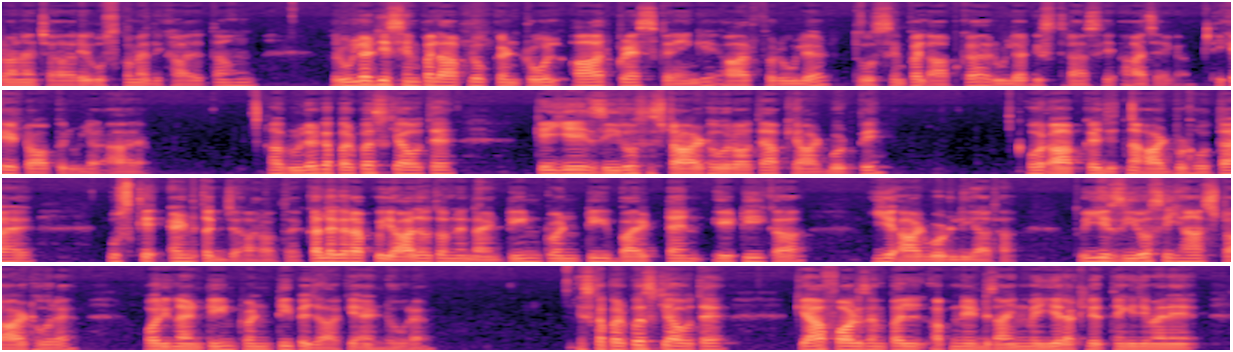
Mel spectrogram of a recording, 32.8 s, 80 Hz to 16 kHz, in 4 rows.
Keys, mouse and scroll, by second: 0.6 click, 0.9 space, 2.6 ctrl+r, 5.6 r.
